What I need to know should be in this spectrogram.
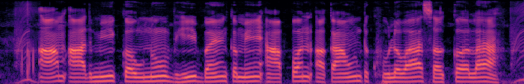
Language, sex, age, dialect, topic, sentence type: Bhojpuri, male, 18-24, Western, banking, statement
